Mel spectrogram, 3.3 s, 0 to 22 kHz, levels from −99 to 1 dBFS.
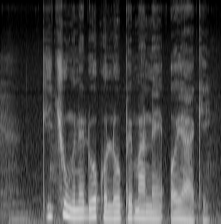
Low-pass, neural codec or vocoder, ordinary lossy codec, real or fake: none; none; none; real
